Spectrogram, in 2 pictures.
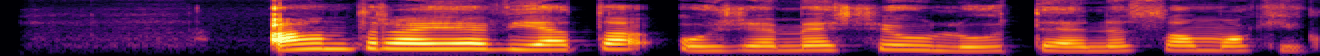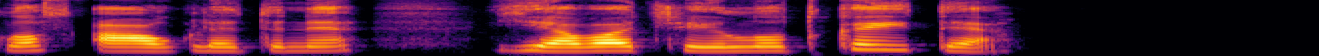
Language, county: Lithuanian, Kaunas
